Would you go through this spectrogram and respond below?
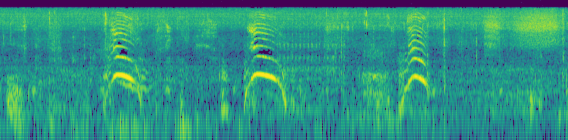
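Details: Litter of Maine Coon kittens at a breeder's cattery, three clear high-pitched mews spaced about two seconds apart, each rising then falling, over a quiet hissy background.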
